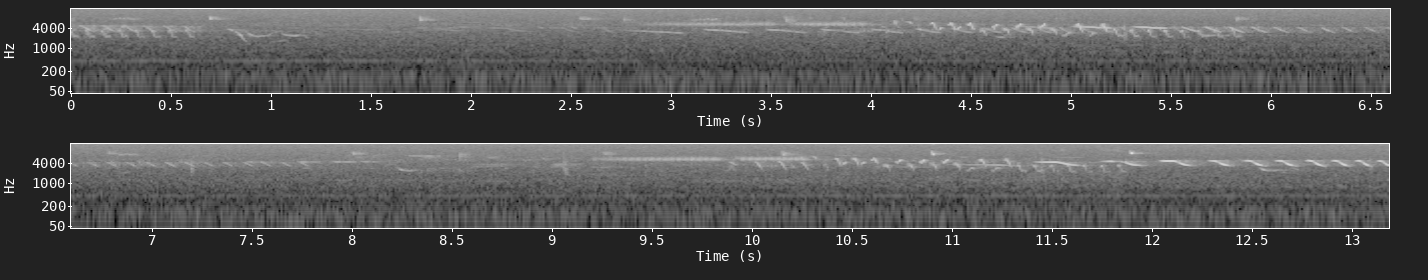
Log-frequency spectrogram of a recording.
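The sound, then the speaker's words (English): High, thin, buzzy calls from cedar waxwings that have just landed nearby repeat in scattered bursts throughout, set against a steady low hum and soft outdoor background noise, with no one speaking. “Cedar wax wings just land nearby.”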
